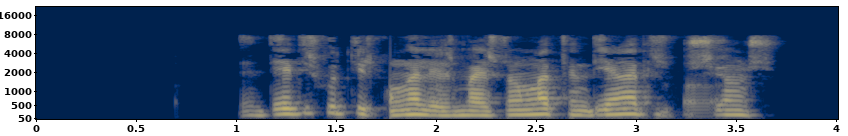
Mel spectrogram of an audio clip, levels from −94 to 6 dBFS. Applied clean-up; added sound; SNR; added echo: neural mask model DeepFilterNet 3.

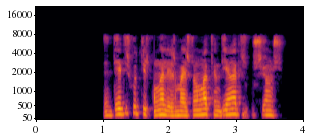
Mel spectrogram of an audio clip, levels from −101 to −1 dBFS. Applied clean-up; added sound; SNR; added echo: none; none; none; none.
